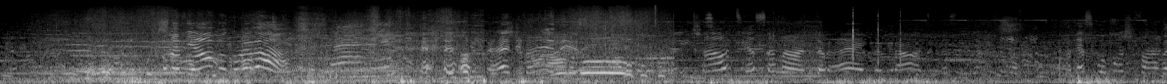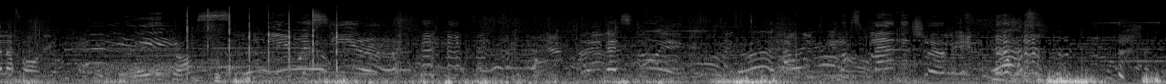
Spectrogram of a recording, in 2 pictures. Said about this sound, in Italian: Siamo all'aperto, c'è vento e dobbiamo urlare, ma un po' riesco a registrare anche la sua voce.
